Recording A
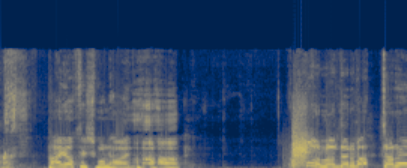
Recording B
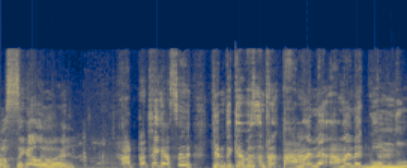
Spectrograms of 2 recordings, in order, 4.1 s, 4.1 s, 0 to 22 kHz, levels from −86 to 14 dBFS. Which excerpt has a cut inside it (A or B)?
B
